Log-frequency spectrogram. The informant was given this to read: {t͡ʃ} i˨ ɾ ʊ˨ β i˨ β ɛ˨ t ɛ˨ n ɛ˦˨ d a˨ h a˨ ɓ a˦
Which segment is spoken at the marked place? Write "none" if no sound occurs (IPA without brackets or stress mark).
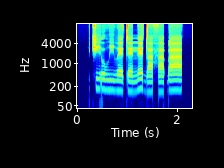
t͡ʃ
